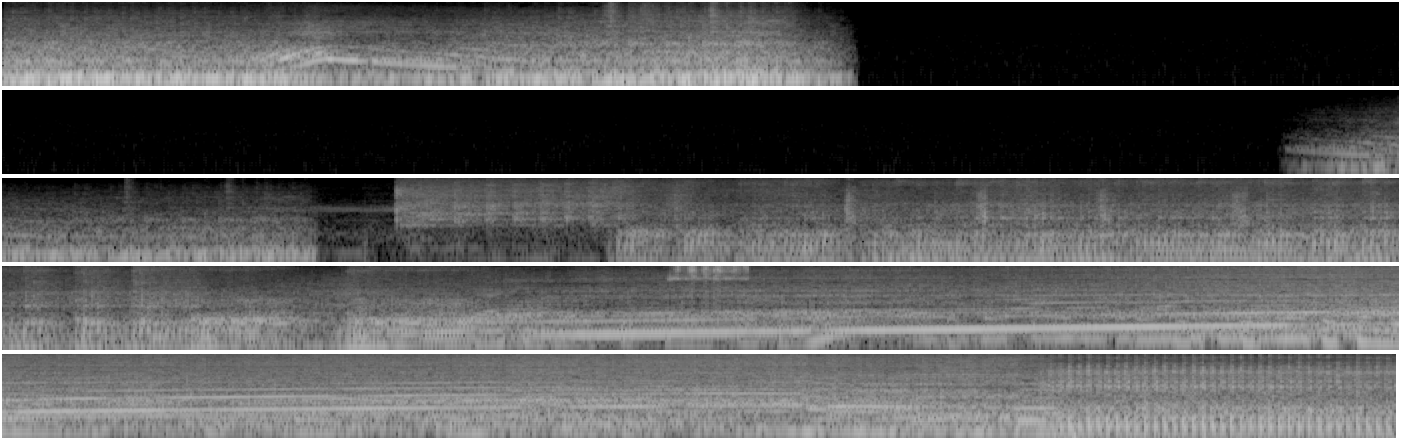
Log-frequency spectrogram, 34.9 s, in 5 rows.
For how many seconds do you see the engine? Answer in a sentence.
You can hear the engine for 26 seconds altogether.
